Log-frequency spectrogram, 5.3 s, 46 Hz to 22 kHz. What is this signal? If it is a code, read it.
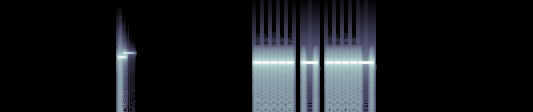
Morse code, heard as a keyed tone, about 30 wpm, 700 Hz. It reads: 5T4
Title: Common Cut Numbers - 3-Digit 30wpm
